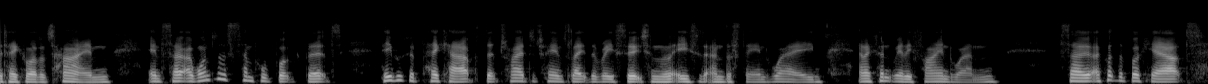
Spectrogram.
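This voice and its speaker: The speech moves at a moderate pace. Pitch varies in an ordinary way. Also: man, medium pitch for a man. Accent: New Zealand. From New Zealand. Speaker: suicide prevention speaker and author. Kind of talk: podcast interview.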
